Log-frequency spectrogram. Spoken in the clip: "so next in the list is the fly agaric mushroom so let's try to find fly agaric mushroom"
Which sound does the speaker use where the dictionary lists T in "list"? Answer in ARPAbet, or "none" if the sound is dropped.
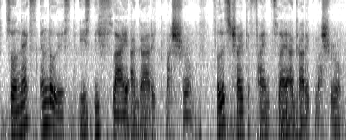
T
